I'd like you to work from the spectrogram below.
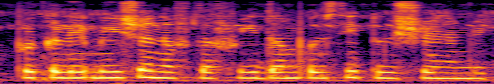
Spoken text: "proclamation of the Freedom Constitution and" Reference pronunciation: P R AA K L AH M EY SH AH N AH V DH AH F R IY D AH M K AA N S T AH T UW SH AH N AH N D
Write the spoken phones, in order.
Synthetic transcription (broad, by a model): P R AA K L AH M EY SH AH N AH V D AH F R IY D AH M K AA N S T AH T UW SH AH N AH N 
